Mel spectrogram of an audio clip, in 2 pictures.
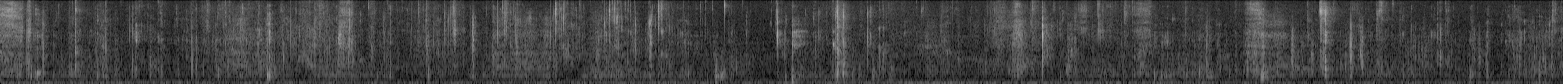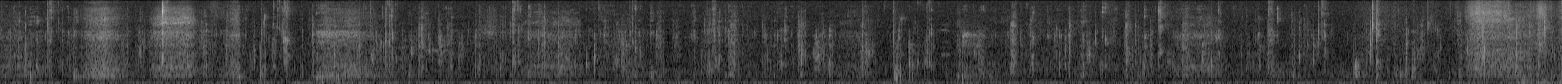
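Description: Close-up mouth sounds of biting and chewing a nori-wrapped sushi burrito, with wet chewing and many small crunchy crackles right through, over a faint steady low hum.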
